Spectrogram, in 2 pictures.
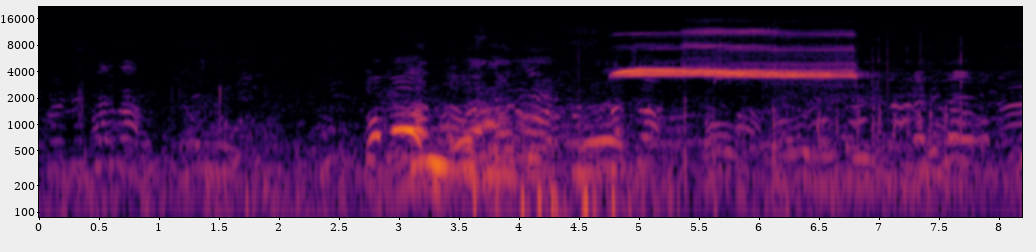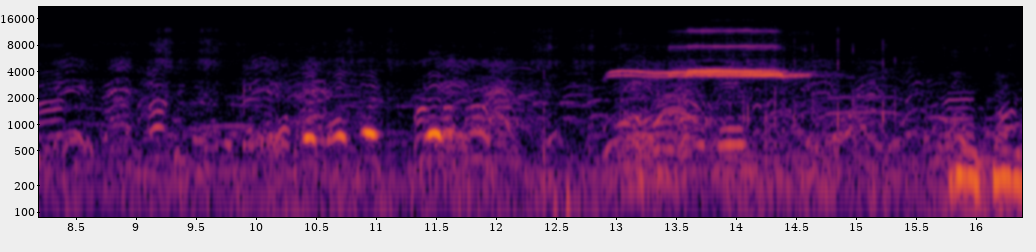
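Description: A referee's whistle blown in two long, steady blasts, about five seconds in and again near the end. Shouting players and spectators are heard throughout, with a few short loud calls shortly before the second blast.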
